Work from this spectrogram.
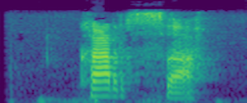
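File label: "карса", Komi, female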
